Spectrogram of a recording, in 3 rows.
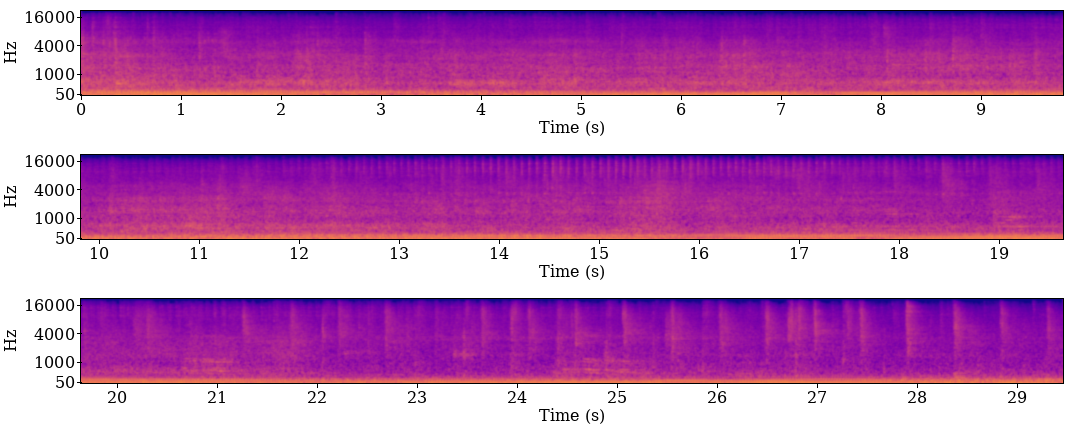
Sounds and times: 0.0s excavator operating above the ceiling of the underpass 29.4s
0.0s pedestrians streaming through the underpass 29.4s

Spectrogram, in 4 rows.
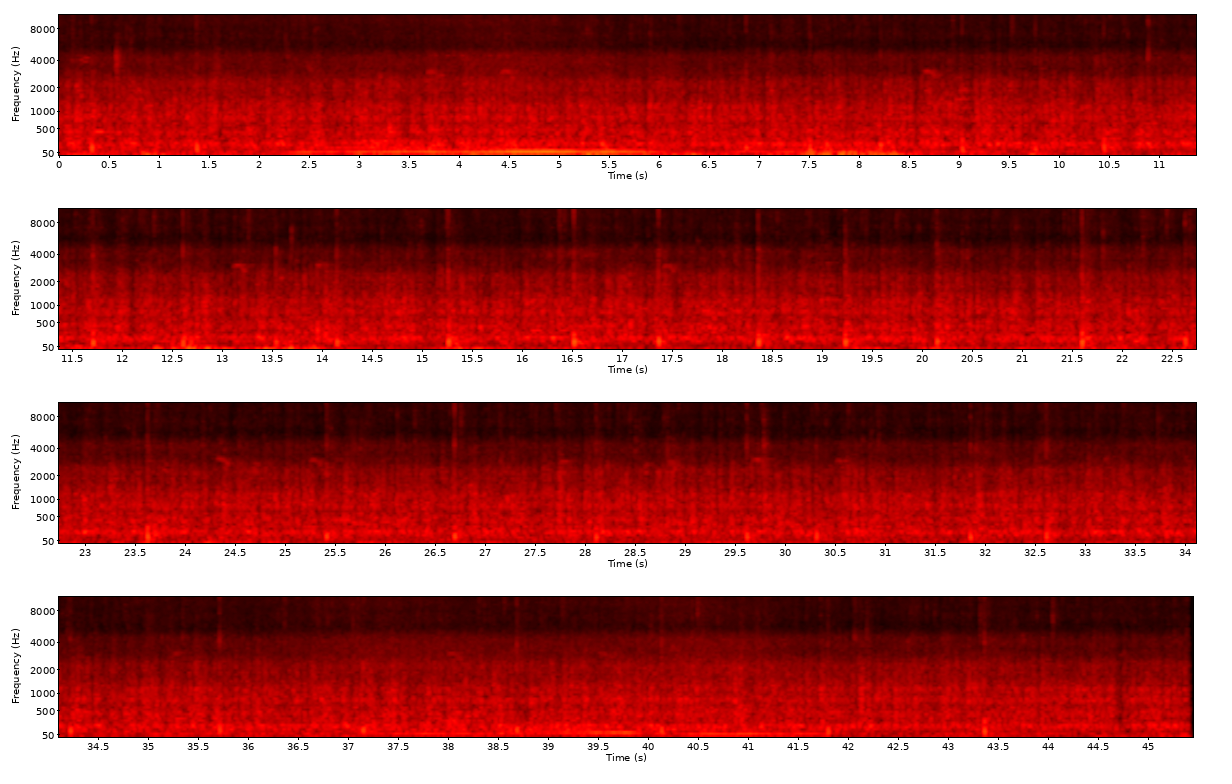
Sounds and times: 0.0s Traffic Sound 23.5s
0.0s Play basketball 45.4s
7.6s Birdsong 9.3s
13.1s Birdsong 14.2s
24.1s Birdsong 25.7s
33.5s Traffic Sound 45.4s

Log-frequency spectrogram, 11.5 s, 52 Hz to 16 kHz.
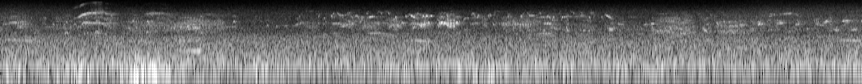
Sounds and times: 2.2s geese 3.0s

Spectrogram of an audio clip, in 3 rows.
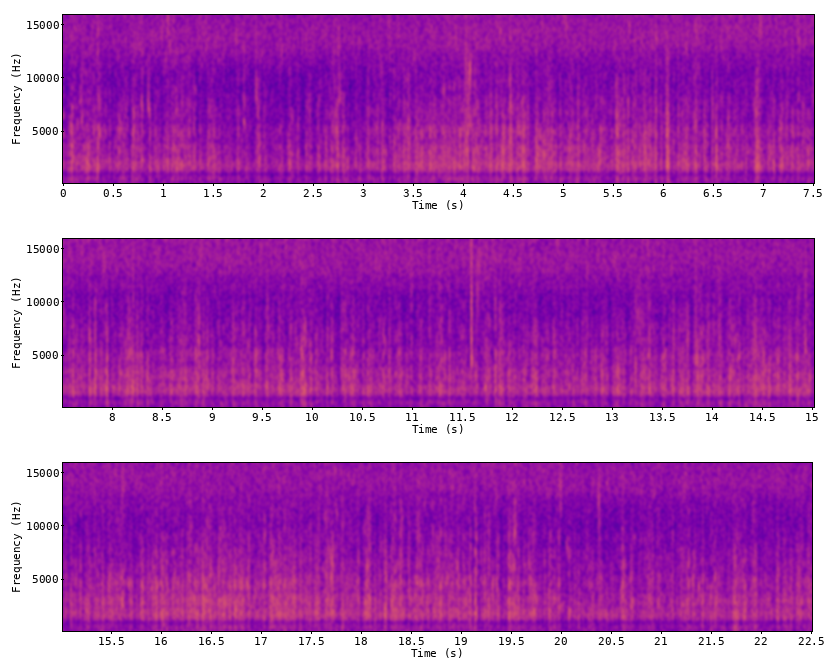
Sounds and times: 0.0s rain 22.5s

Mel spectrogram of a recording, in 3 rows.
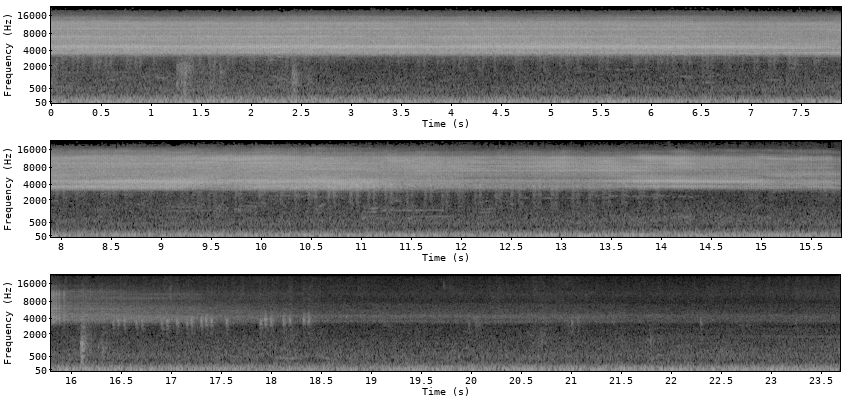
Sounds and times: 0.0s Cicadas sound 18.4s

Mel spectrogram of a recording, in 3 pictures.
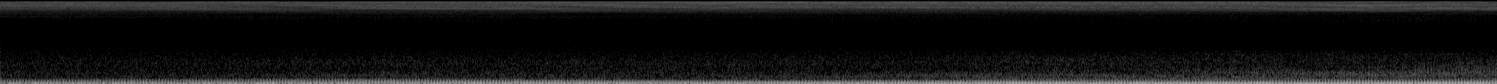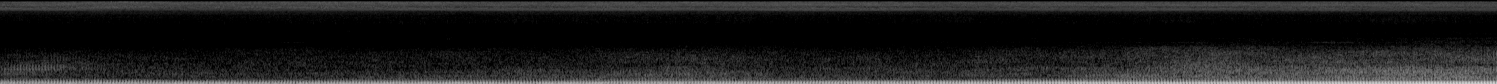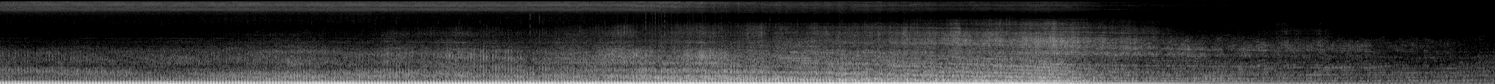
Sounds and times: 0.0s crickets in the high grass 44.8s
0.0s deep drone of an approaching helicopter 44.8s

